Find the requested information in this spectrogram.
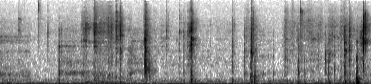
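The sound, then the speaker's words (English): Paper and a pen being picked up: soft rustles and crinkles with scattered light taps and clicks, quiet and irregular over a few seconds, with no one talking. “Let me get my paper and pen.”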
